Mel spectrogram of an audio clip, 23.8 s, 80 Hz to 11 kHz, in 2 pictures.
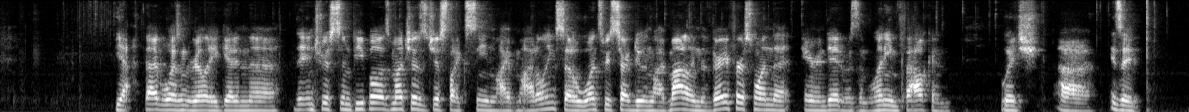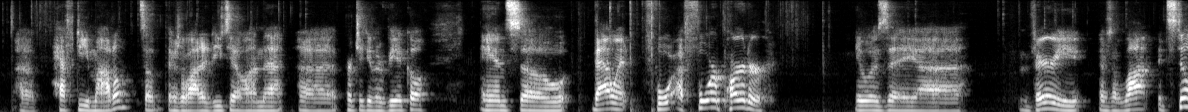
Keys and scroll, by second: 6.8 space, 9.3 m, 10.7-11.9 typing, 14.3 m, 17.7-18.6 typing, 20.0 typing, 22.0 Escape.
